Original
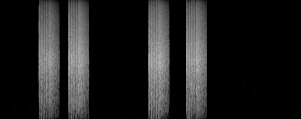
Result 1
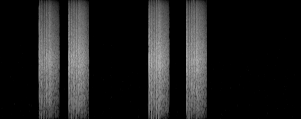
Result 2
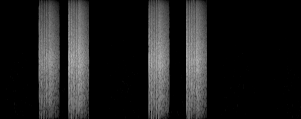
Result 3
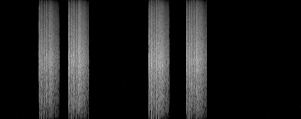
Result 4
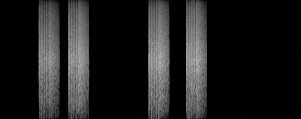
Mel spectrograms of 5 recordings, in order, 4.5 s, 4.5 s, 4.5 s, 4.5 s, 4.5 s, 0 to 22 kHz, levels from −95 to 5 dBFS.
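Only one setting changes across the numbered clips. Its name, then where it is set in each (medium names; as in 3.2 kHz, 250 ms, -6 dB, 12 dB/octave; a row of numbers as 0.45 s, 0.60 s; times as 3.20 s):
tremolo, rate: 7.3 Hz, 1.2 Hz, 12 Hz, 2.5 Hz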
